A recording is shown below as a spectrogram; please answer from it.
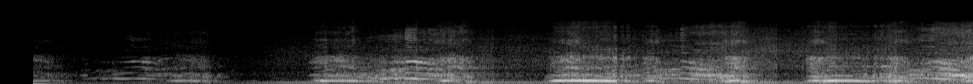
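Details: Captive lions at feeding time, eager for food, at Catskill Game Farm in 2006: deep, rumbling roars and groans build in loudness, swelling in repeated low surges with overlapping voices and steady background rumble.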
